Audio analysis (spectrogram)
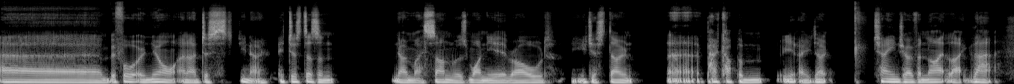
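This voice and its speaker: A man with a southern English accent talks at a moderate pace and fairly low pitch, with fairly even intonation and very even loudness, in a very clean recording with a silent background and a dry, close sound with no echo. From England, Brighton. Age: 40s. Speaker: football club chairman. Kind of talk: podcast interview. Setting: studio.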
